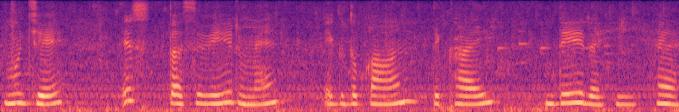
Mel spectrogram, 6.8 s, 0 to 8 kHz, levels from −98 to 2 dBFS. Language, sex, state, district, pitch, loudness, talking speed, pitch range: Hindi, female, Madhya Pradesh, Dhar, 230 Hz, -17 LUFS, 90 wpm, 225-250 Hz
